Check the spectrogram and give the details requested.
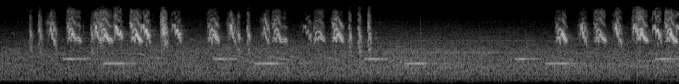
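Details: Sparrows crowding at food and fighting, recorded 25 February 2017: rapid volleys of high, sharp chirps in dense bursts, pausing briefly before starting again, over a faint repeating two-tone chime.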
